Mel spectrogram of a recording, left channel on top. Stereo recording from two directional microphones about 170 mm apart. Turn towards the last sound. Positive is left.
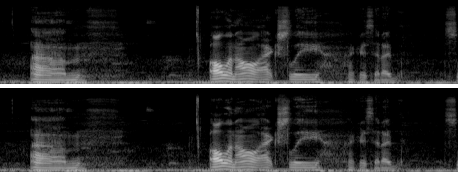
turn(degrees=-5)  # may be behind; listen again after turning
